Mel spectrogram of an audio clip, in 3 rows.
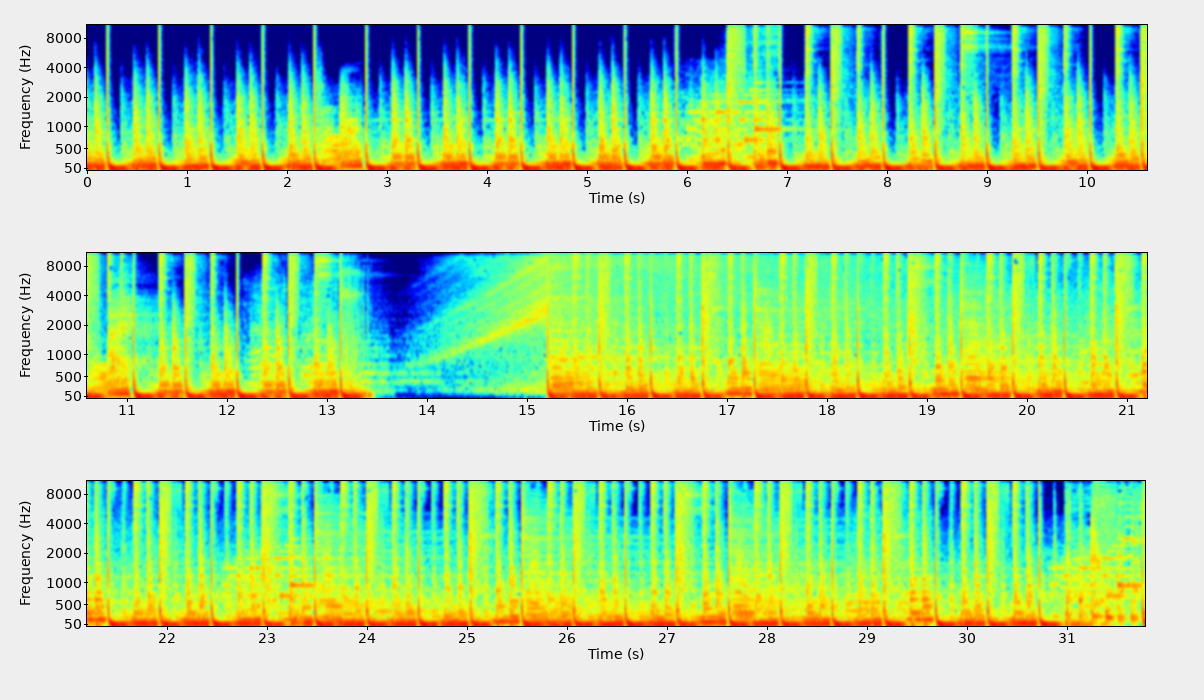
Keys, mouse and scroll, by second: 0.0 click, 2.9 ctrl+click, 6.8 click, 9.5 click, 10.5 click, 12.9 click, 15.7 click, 16.6 click, 17.6 shift+click, 19.9-22.9 drag, 23.4 click, 24.4 click, 26.6 Delete, 27.9 click, 28.9 click, 30.6 middle click, 30.8 click.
